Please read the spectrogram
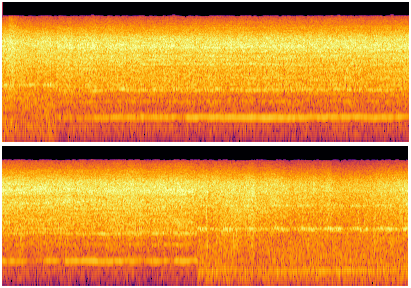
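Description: Air-fed spray gun hissing steadily as it sprays resin and fiberglass, the first coat of glass, into a fiberglass boat hull mold. A steady whine runs under the hiss and stops about six seconds in.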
